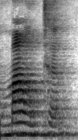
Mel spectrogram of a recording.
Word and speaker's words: mountain: Então a gente tem a pausa do T e depois o som vai sair nasal, pelo nariz.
